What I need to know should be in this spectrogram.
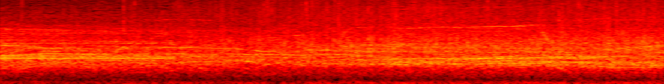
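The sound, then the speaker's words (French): A sitcom studio audience claps and makes crowd noise as it reacts to Monica and Chandler in bed together, a loud sustained roar that holds steady throughout. “écoutez le public découvrant Monica et Chandler dans le même lit, ce qui n'était absolument pas prévu, et les conséquences de ces réactions.”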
